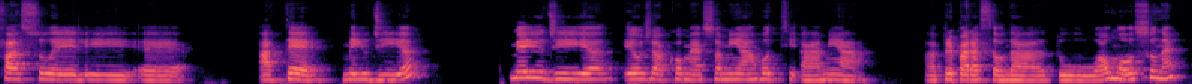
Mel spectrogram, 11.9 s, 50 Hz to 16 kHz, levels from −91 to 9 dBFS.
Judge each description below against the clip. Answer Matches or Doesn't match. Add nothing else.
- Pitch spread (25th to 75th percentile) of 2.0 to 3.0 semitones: Matches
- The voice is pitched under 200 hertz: Doesn't match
